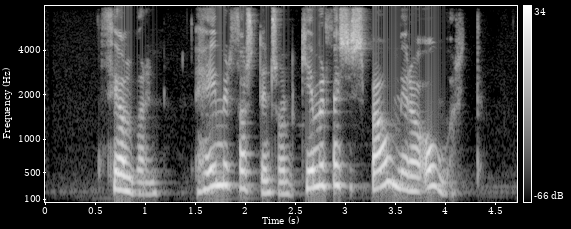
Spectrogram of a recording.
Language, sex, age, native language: Icelandic, female, 30-39, Icelandic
